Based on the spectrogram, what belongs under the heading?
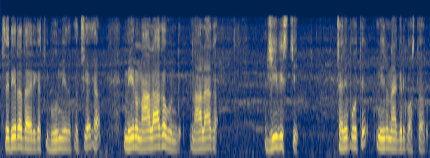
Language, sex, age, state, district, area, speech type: Telugu, male, 30-45, Andhra Pradesh, Bapatla, urban, spontaneous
